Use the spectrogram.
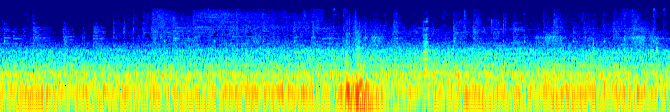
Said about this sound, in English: There's a little bit of more of a noise from the motors than I'm used to.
